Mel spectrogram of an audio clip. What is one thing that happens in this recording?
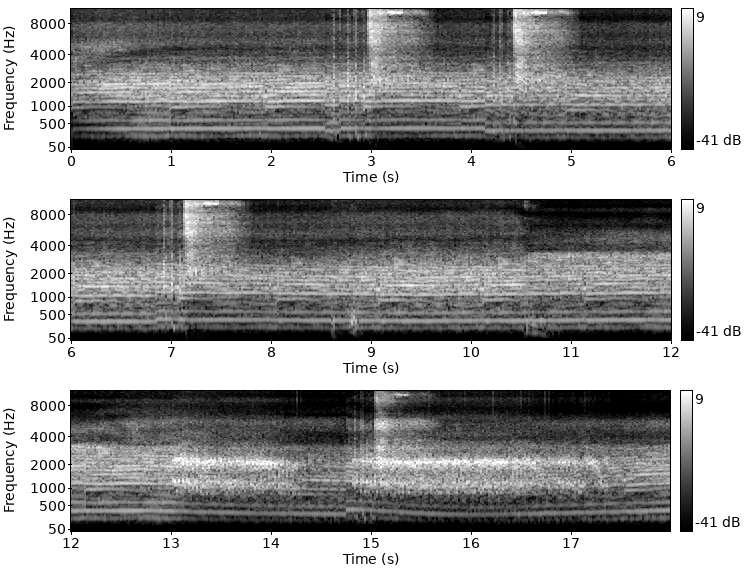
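A sports car engine drones at a steady pitch while cruising.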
